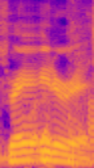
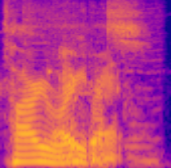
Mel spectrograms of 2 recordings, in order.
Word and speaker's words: Tyrannus: Traitorous. Todd. You say it wrong every week. Traitorous? Sorry, I got my sunglasses on still. Darth Tyrannus.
